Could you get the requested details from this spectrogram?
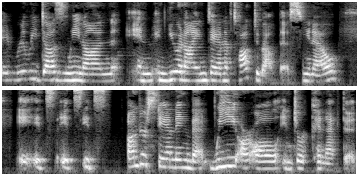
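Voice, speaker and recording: An unremarkable speaking voice from a woman, fairly high in pitch, moderate in pace and fairly even in intonation. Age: 40s. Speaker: author and meditation teacher. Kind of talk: casual chat.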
